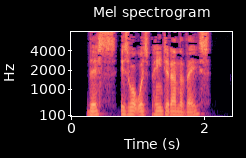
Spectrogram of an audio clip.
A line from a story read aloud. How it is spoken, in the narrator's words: I asked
